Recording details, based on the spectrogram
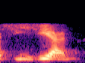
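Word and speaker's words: Xinjiang: tiene una provincia que se llama shinan se escribe x i n J I a que tiene 10 millones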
